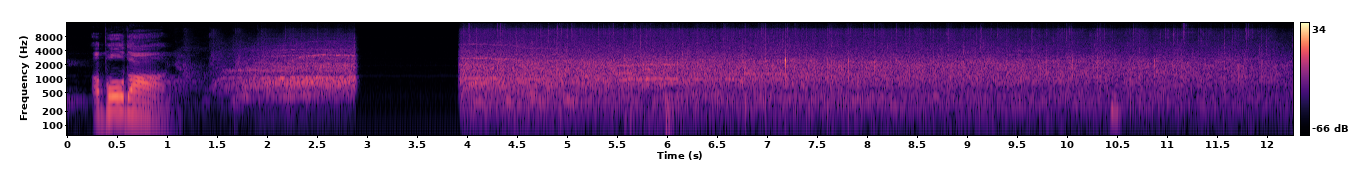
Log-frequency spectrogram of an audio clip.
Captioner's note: applause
